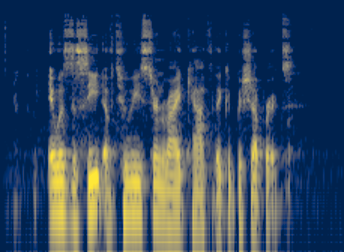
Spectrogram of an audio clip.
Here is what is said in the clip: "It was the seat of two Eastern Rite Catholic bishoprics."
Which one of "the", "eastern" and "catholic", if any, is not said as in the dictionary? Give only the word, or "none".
none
